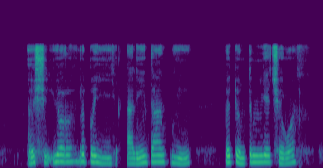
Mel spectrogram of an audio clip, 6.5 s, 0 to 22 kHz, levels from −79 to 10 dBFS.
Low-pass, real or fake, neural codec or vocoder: 7.2 kHz; fake; codec, 16 kHz, 4 kbps, FunCodec, trained on Chinese and English, 50 frames a second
